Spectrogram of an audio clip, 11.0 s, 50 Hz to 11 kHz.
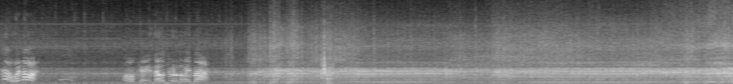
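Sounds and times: snowmobile engine running: 0.1s - 11.0s.

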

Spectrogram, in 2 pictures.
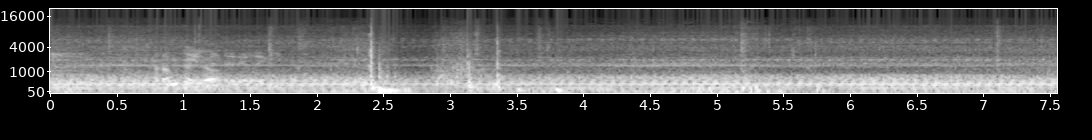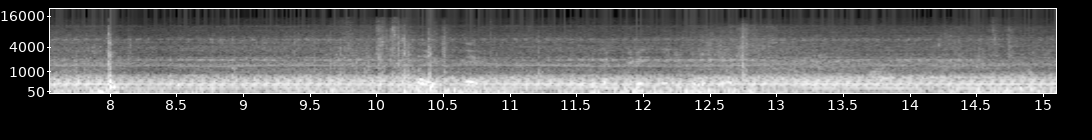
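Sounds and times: boat motor drone: 0.0s - 15.0s
thump: 2.4s - 4.0s.

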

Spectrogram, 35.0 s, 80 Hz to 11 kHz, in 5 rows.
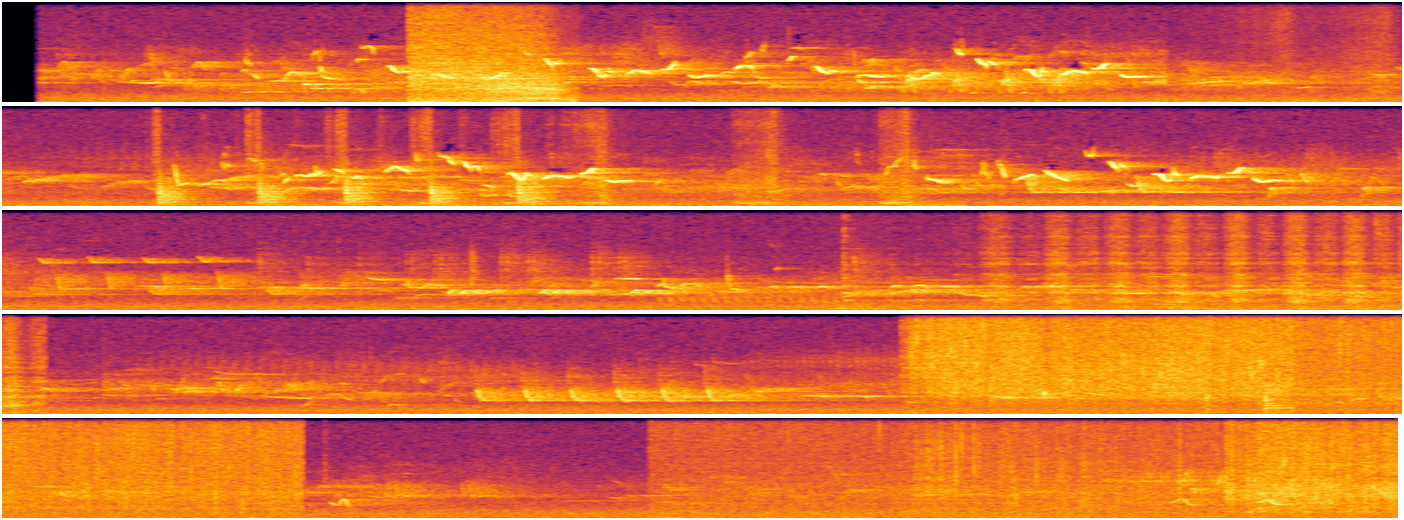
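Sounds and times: birds chirping and singing: 0.3s - 26.3s
onion sizzling in frying pan: 25.5s - 29.5s, 31.3s - 34.9s.

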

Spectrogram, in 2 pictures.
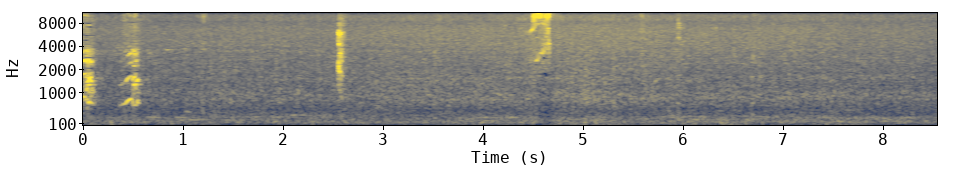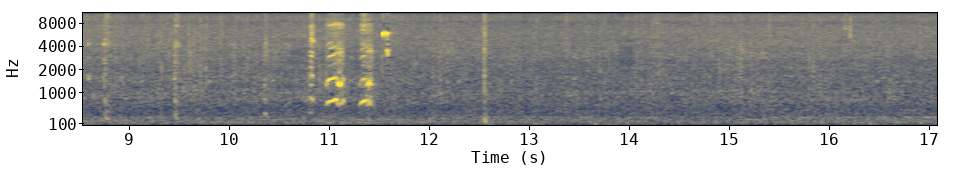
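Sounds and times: baby monkey high calls: 0.0s - 0.7s, 2.5s - 2.7s, 4.4s - 4.8s, 10.3s - 11.7s.

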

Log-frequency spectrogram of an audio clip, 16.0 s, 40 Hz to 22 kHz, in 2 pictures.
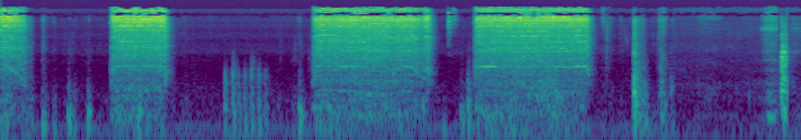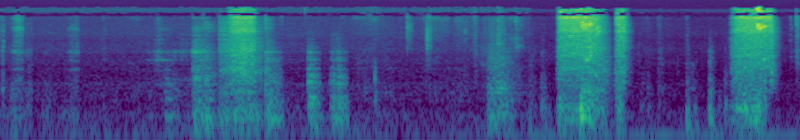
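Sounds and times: cordless drill driving screws: 3.2s - 6.0s.

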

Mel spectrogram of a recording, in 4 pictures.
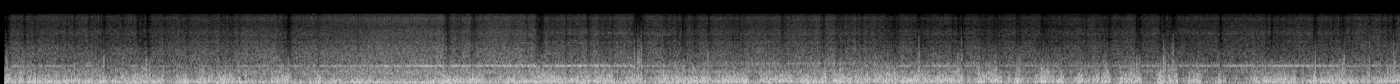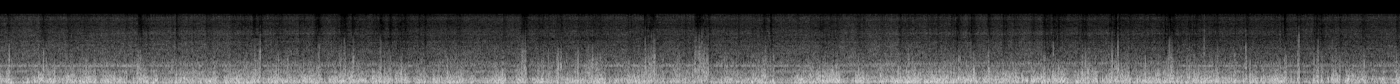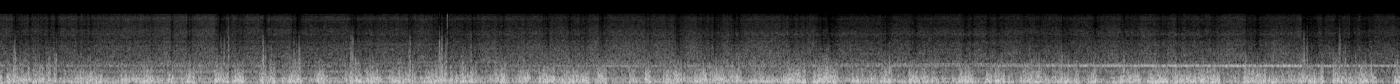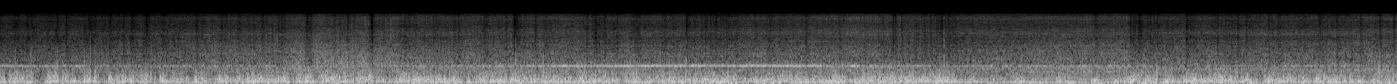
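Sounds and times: motorcycle engine running: 0.0s - 55.9s
wind rush on microphone: 0.0s - 55.9s.

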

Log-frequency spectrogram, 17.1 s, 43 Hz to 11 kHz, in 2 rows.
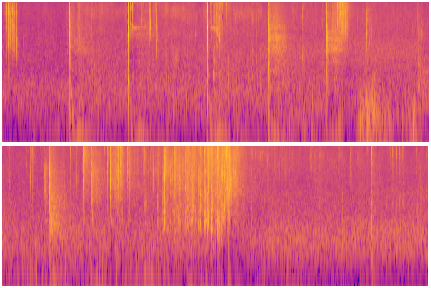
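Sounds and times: tree trunk cracking: 0.0s - 7.4s, 8.3s - 14.0s
tree crashing into snow: 9.4s - 13.6s.

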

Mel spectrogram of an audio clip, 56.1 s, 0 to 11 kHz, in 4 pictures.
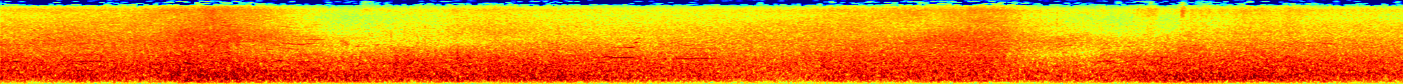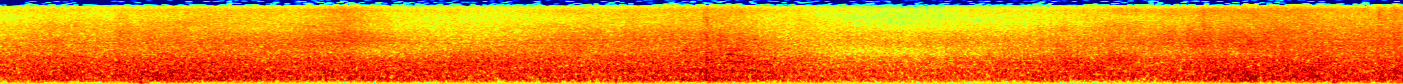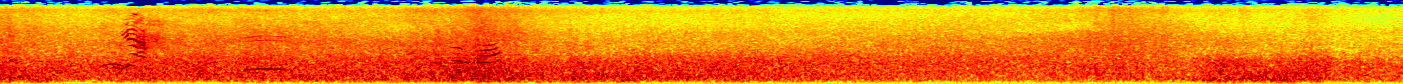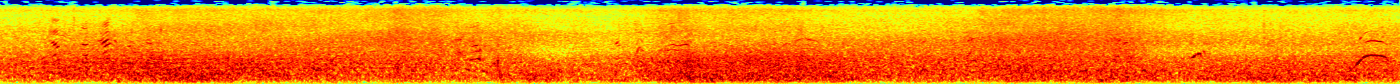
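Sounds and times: sea surf breaking on beach: 0.0s - 56.0s
children's voices: 5.9s - 7.2s, 29.0s - 31.1s, 32.4s - 33.3s, 42.5s - 44.0s, 46.5s - 47.4s.

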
